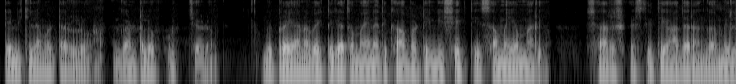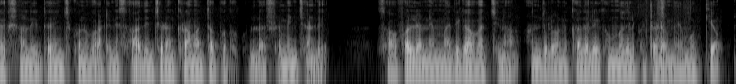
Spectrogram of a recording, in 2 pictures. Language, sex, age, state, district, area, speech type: Telugu, male, 30-45, Telangana, Adilabad, rural, spontaneous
